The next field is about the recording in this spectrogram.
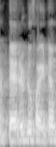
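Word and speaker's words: Pteridophyta: टेरिडोफाइटा बोलते हैं उनको, ठीक है ना, बायो की लैंग्वेज में, ठीक है ना, पी साइलेंट वाले में।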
